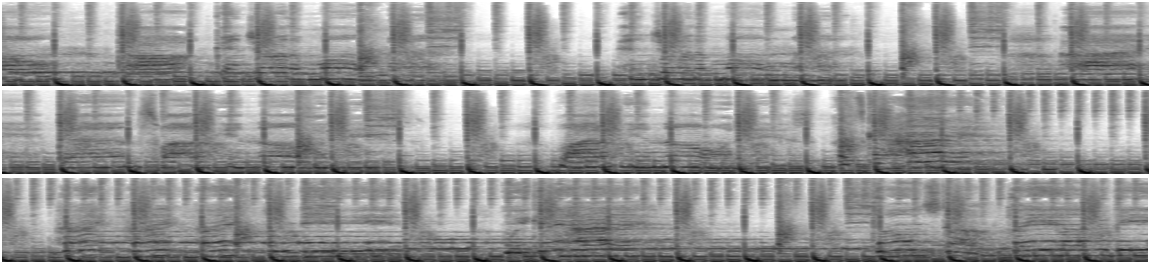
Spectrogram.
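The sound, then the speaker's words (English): A new song, a remix, plays continuously at a steady, full volume, with a regular driving beat and layered melodic instruments filling the mix; no one talks over it. “So this is a, a new new uh, song”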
